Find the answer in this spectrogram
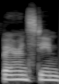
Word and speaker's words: Berenstain: I think it is still pronounced Berenstain Bears. It's just spelled S-T-A-I-N instead of S-T-I-E-N or I-E-I.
